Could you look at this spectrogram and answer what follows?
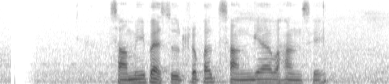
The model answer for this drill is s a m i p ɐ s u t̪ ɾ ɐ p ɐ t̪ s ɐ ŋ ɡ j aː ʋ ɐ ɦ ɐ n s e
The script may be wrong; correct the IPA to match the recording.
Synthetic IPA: s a m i p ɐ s u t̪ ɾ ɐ p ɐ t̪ s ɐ ŋ ɡ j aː ʋ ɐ ɦ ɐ n s e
